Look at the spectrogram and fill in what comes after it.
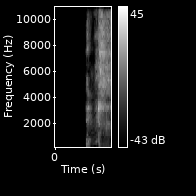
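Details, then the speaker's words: A single loud, hissing sneeze after brief silence, part of a prolonged sneezing fit in someone sneezy all morning in rainy weather, sneezing at work without tissues. "Shoo, this isn't gonna stop. Shoo. Shoo. I don't even want to talk, because every time I try to talk, it just gets worse."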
